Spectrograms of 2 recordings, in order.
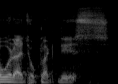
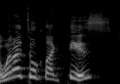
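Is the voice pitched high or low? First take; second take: low; high. First: The voice is pitched low. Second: The voice is pitched very high. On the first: "I'm actually relaxing them" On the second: "very up high, I'm actually tightening my vocal cords"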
